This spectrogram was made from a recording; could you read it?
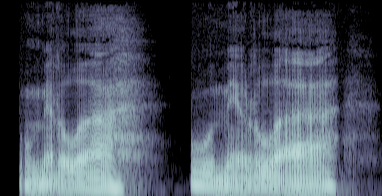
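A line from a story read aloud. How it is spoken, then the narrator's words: Anguished moaning. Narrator (Russian): стонал Вильфор в пароксизме душевной муки, тем более раздирающей, что она была неизведанной, новой, неслыханной для этого стального сердца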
